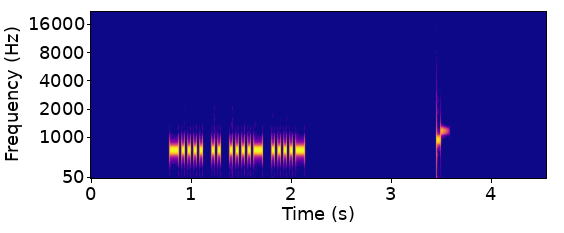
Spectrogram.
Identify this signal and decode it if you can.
Morse code, heard as a keyed tone, about 42 wpm, 700 Hz. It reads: 6I44
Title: Four Challenging Letter-Number Combinations 40wpm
